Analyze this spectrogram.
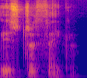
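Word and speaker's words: oestrus: Next example किसके हैं, हमारे पास दिए हैं बुक में मेंस्ट्रुअल साइकिल और ईस्ट्रस साइकिल. ओ साइलेंट है, इसको ईस्ट्रस साइकिल पढ़ेंगे, इसको मेंस्ट्रुअल साइकिल.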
